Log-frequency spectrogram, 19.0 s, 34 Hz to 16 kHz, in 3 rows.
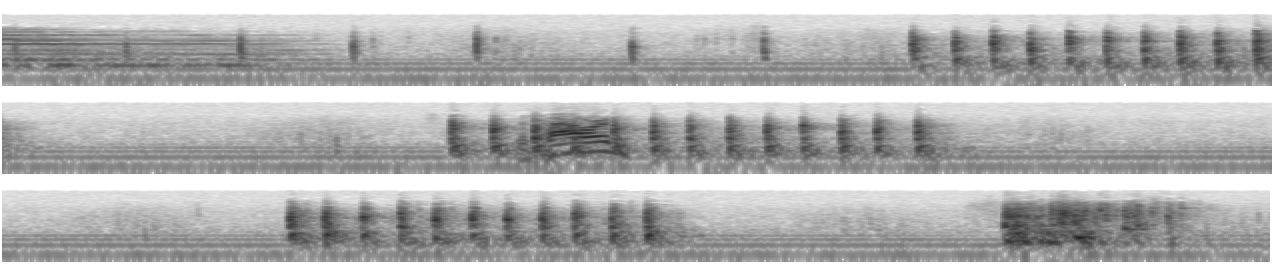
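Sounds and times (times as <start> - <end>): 
steady low hum: 0.0 - 19.0
police knocking loudly and rapidly on a door: 4.6 - 6.5, 8.6 - 11.2, 14.2 - 16.2
speech: 9.1 - 9.6.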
